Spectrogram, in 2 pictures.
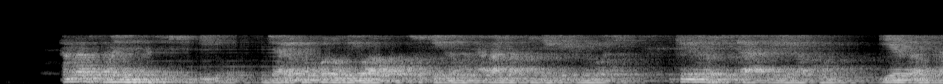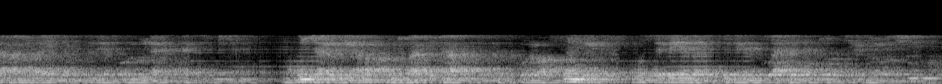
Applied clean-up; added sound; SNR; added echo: neural separator model SepFormer DNS4.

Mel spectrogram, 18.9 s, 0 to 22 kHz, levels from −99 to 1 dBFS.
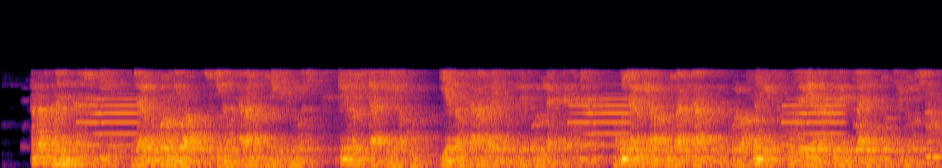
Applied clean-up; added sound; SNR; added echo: none; Wind instrument, woodwind instrument; 9 dB; reverberation time 1.9 s.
